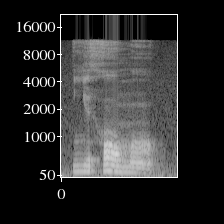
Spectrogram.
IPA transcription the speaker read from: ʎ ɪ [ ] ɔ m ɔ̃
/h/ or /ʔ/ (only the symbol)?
h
